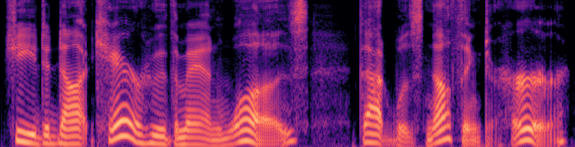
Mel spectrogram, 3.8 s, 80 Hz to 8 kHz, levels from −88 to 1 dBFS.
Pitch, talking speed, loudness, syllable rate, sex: 165 Hz, 205 wpm, -19 LUFS, 4.1 syllables/s, female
